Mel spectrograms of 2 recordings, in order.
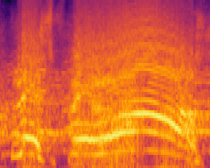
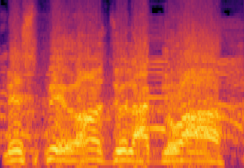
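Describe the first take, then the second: First: Drawn-out high cry of the word l'espérance; l'espérance held long and high, slow; climactic shout. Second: Landing the phrase after the peak, slowly; drawn-out resolve. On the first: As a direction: stretch l'espérance into a soaring preacher's peak. Climax of the sermon chant. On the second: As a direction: bring L'espérance de la gloire back down, slowly and weighty. Answering line after climax. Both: Acted.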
